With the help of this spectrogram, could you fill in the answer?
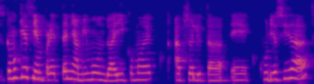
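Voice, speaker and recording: A woman with a Colombian accent speaks at a fairly high pitch. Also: very clean recording, silent background. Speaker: astrologer. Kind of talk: interview.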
